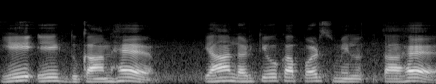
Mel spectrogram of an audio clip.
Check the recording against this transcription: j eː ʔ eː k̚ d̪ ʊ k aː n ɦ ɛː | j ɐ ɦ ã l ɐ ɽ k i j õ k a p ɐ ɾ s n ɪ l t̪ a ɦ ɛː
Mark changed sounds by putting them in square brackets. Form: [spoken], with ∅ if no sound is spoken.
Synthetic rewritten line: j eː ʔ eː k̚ d̪ ʊ k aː n ɦ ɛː | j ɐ ɦ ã l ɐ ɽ k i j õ k a p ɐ ɾ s [m] ɪ l t̪ a ɦ ɛː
